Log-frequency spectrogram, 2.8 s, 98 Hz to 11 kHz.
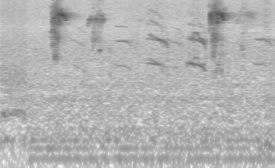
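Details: Little lorikeets drawn to an artificial pond in the Capertee Valley, NSW, in mid September 2019, give high, shrill, buzzy screeches in two short bursts, with fainter thin chattering calls between them.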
